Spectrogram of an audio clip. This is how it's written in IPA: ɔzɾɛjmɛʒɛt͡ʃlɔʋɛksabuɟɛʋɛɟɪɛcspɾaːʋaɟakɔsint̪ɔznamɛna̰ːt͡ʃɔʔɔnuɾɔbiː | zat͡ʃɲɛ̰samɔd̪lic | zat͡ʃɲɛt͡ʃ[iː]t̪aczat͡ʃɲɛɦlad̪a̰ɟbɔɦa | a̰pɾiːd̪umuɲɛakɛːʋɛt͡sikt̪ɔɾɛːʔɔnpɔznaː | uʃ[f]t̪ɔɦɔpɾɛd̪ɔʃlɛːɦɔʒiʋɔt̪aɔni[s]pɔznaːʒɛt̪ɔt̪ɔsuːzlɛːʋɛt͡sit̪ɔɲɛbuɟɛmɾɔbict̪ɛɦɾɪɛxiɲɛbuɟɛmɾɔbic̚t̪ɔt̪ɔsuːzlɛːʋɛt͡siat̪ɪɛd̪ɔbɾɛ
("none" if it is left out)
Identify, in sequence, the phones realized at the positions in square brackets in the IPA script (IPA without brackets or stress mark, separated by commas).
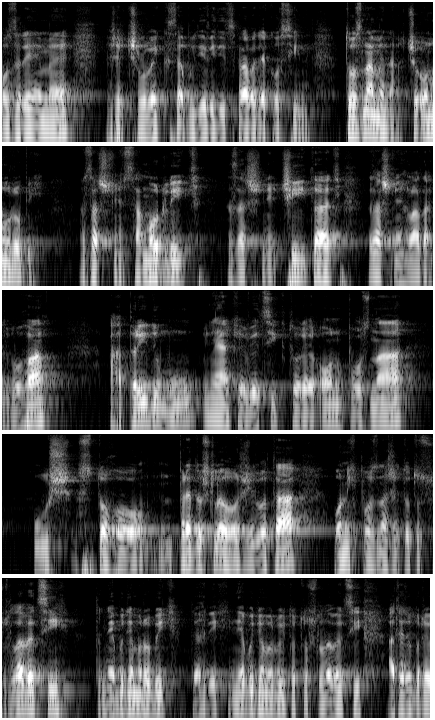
iː, s, x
